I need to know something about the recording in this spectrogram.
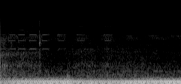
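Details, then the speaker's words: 2007 Infiniti G35 coupe, VQ V6, 194,000 miles, just started: deep, even rumble with a steady low pulse and no knocks or misses. Normal idle, sounds really good. "I hope the camera can pick that up, but it sounds good. It sounds really good."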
